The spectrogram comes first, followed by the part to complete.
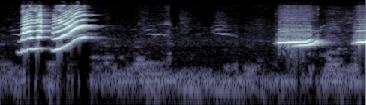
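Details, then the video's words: Parrot uttering two rising, heavily harmonic whoops, a long pause with faint hum, then a flat buzzy whistle and the start of another. "Amazing parrot so cute talking and voice"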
